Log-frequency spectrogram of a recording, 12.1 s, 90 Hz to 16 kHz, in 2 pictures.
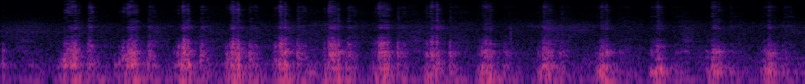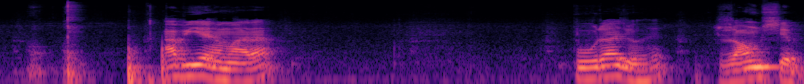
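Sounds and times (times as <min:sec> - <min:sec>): scissors snipping fabric: 0:00.5 - 0:06.8.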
